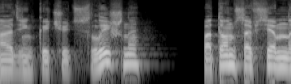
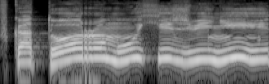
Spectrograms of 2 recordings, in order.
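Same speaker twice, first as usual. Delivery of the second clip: very high, drawn-out, impatient shout; 12 semitones higher, 4 dB louder than usual. A mother calls out from her room to a silent guest, shouting. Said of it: "кричала мать".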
